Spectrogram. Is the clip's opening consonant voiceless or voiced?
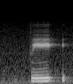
voiceless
